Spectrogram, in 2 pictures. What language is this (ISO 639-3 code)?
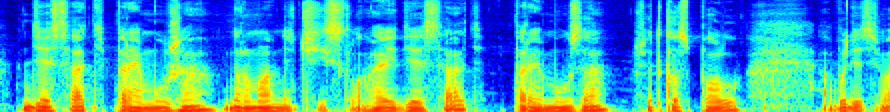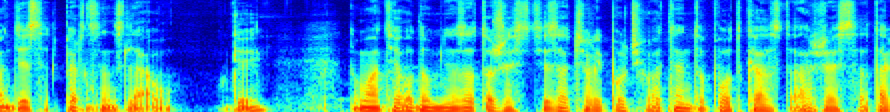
slk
